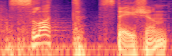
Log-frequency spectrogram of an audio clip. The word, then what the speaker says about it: slutstation: to call it, or slut station. That means end station in Swedish, but we don't pronounce it like that. We say slutstation, but it's literally spelled slut station.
